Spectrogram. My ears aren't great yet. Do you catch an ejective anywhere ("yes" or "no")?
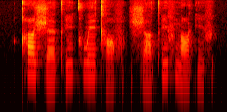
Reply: yes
